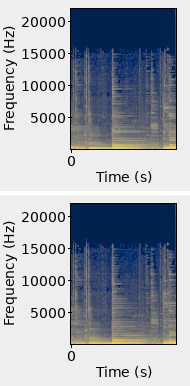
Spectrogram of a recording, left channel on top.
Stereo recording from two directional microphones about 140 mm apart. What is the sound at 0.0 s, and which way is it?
Music, 15° right (ahead or behind).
